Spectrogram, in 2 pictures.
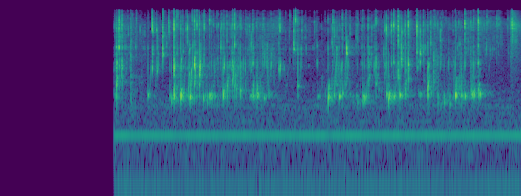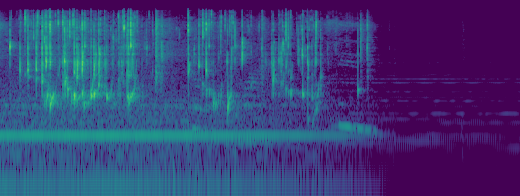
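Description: Rapid, irregular water drips and splashes over a steady hum, fading out about a second before the end.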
